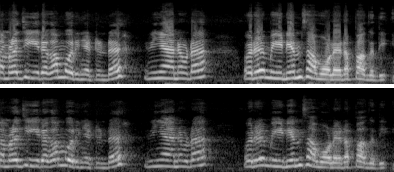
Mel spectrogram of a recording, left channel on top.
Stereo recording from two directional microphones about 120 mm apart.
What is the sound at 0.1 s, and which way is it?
A woman's voice, 35° left (ahead or behind).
